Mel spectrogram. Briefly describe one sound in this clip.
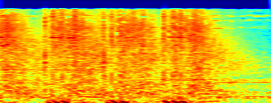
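An energy blast crackles and zaps.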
